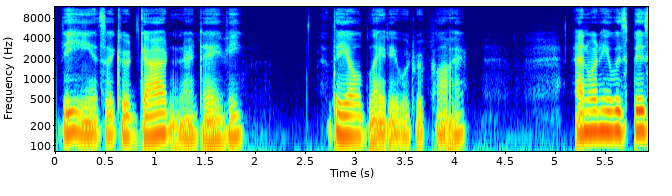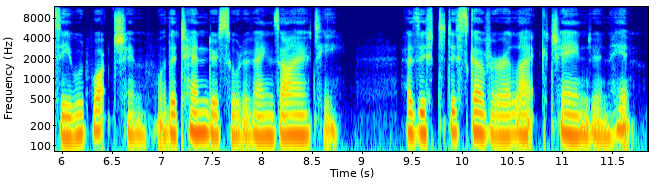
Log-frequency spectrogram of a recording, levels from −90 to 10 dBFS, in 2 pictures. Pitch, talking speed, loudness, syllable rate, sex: 145 Hz, 170 wpm, -19 LUFS, 5.0 syllables/s, female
